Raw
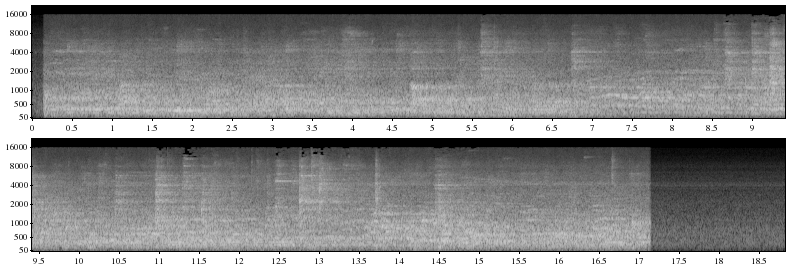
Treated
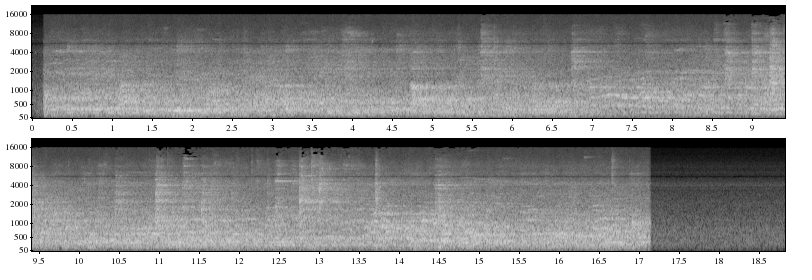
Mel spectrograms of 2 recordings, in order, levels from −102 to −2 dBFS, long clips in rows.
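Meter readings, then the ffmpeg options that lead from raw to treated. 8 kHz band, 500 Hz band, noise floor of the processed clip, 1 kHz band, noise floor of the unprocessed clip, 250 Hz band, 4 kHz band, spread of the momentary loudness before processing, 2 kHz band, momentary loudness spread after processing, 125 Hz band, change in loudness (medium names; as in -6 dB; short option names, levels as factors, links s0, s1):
+0.5 dB, +2.0 dB, -48 dBFS, +2.0 dB, -50 dBFS, +2.0 dB, +1.5 dB, 5 LU, +2.0 dB, 5 LU, +2.0 dB, +2.0 dB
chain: -af "bandreject=f=5500:w=8,volume=1.26"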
